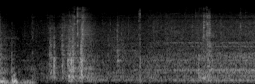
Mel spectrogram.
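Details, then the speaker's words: Sanyo Betacord Betamax machine: motor whirs and tape takes up, then a couple of sharp clicks and it won't play; suspected worn idler in tape transport. "Oh, taking the tape up. Couple of clicks. Looks like it's an idler issue here."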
